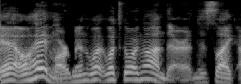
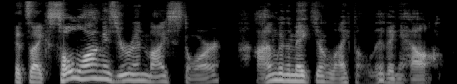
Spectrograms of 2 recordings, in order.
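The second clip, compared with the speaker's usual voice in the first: put-on spooky voice. Speaker acting out a threat someone made in their store, in a spooky voice. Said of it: "I'm trying to be spooky about this".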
